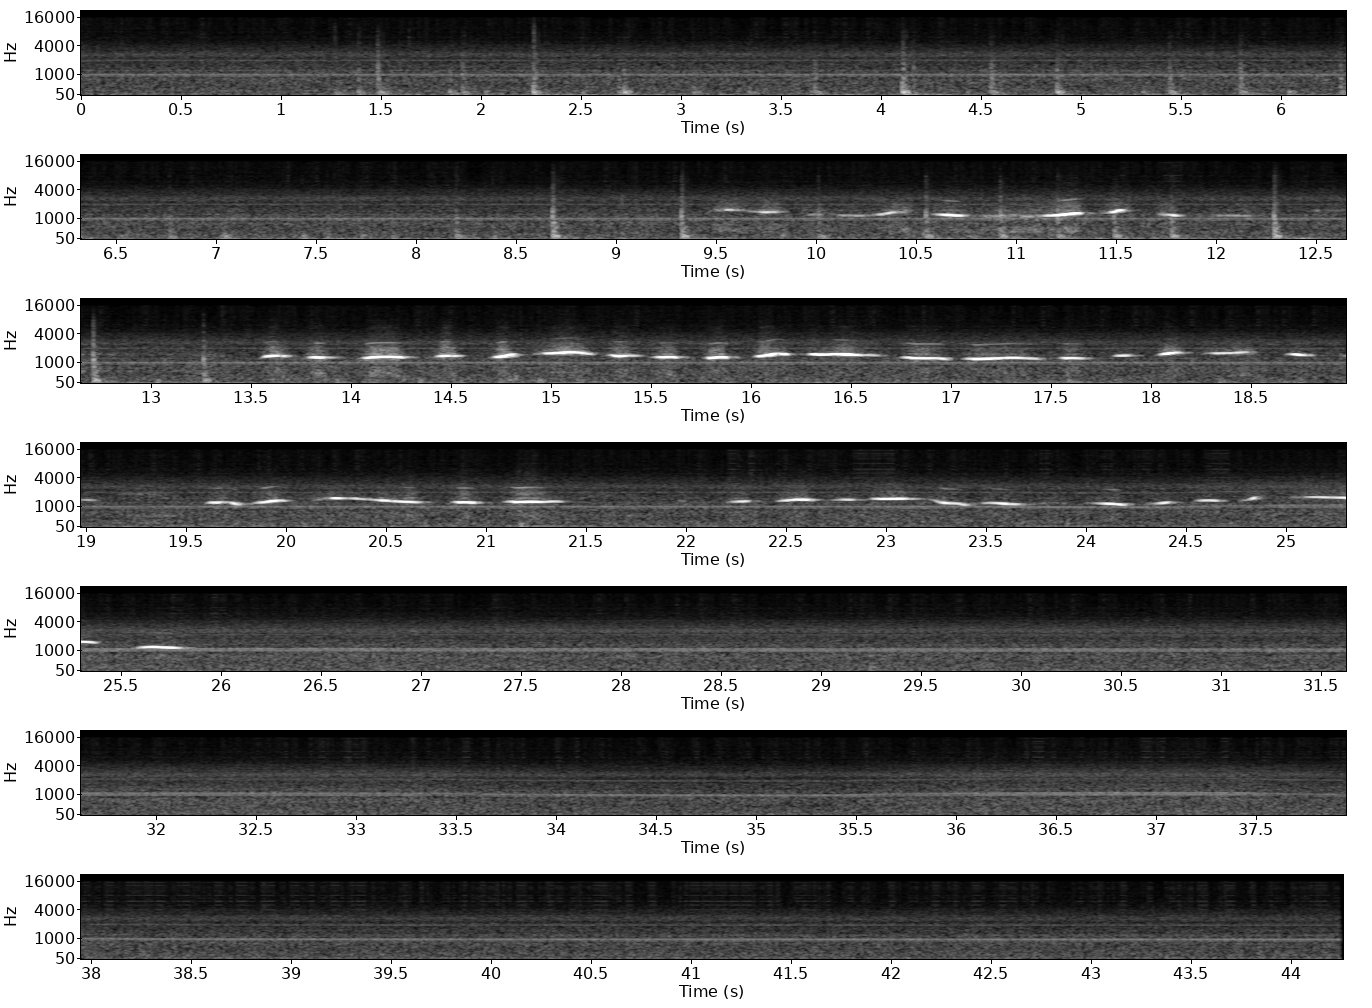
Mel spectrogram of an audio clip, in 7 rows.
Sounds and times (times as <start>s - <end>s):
Whistling: 9.4s - 12.4s, 13.6s - 21.4s, 22.2s - 25.9s.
